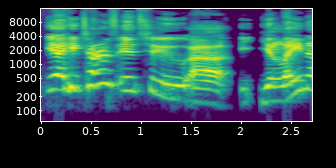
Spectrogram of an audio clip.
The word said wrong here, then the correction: Ileana: I think how to pronounce it. Oh, no, Ileana. So, Ileana. Ileana.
